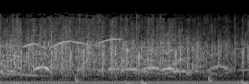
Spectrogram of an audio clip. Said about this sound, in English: Round of applause, everybody.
